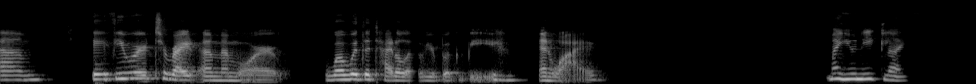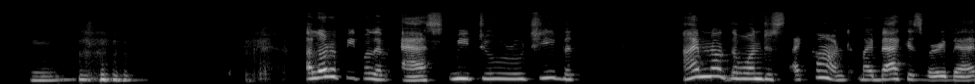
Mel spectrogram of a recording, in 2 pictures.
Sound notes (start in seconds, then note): 10.6 laughs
